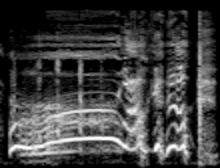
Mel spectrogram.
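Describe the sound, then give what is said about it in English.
A person vocally imitates a whale call: one long, loud, droning moan with a slowly bending pitch, followed by a few shorter warbling, rising-and-falling cries. “That's like an elephant sound. Whatever. That's not even like a whale sound.”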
